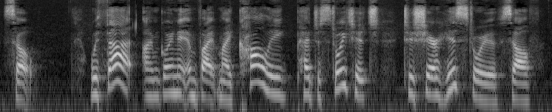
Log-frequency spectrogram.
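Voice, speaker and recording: A woman's voice: fairly high pitch, big pitch swings, moderate pace. Encouraging woman facilitator in an office. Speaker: workshop facilitator. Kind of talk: instructional talk to camera.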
